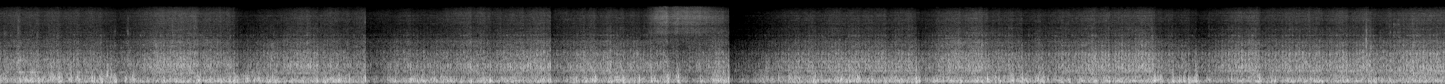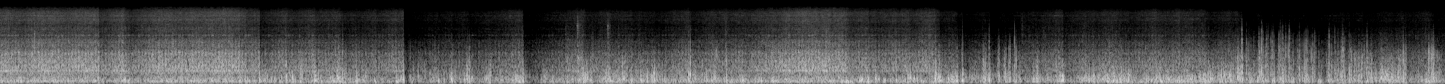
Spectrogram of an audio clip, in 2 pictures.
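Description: Volvo EC180D crawler excavator's diesel engine running steadily while its boom and bucket are worked, with a whine coming and going above the engine and a short hiss about seven seconds in.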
